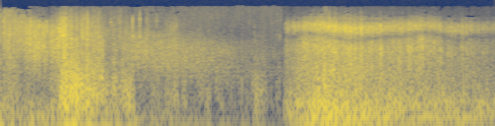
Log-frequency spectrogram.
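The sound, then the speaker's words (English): A grenade explodes against an upturned vehicle and ruptures its fuel tank: a heavy boom, then a loud, sustained roaring blast with a high, whistling edge. “He primed a grenade and rolled it lovingly towards the side of the upturned vehicle that housed the fuel tank as he rode back to join his brethren. The grenade exploded, compromising the fuel chamber.”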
